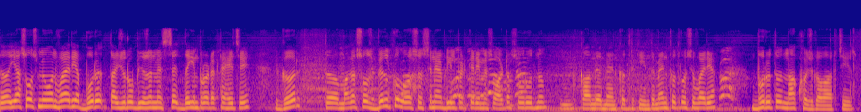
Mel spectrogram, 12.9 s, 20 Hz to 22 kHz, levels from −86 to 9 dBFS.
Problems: constant background noise, background conversations at intervals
